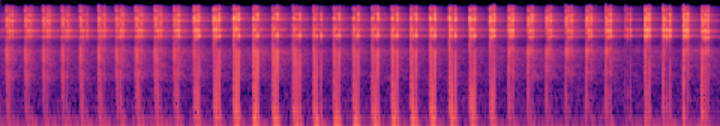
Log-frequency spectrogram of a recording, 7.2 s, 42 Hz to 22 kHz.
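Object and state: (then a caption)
Empty glass jar tapped with fingernails. Long fingernails tap and scratch a medium, ribbed, clear glass jar with a gold metal lid, held hollow and empty in front of the mic. About 38 quick, bright clicks come in a steady but slightly uneven rhythm, each with a high glassy ring that dies away almost at once.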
